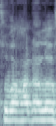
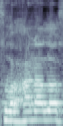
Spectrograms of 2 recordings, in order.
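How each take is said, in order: No difference in how they are said.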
